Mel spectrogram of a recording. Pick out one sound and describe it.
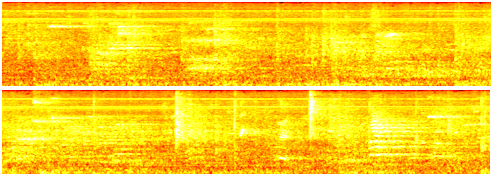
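Young men call out and chatter in a large echoing gym.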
